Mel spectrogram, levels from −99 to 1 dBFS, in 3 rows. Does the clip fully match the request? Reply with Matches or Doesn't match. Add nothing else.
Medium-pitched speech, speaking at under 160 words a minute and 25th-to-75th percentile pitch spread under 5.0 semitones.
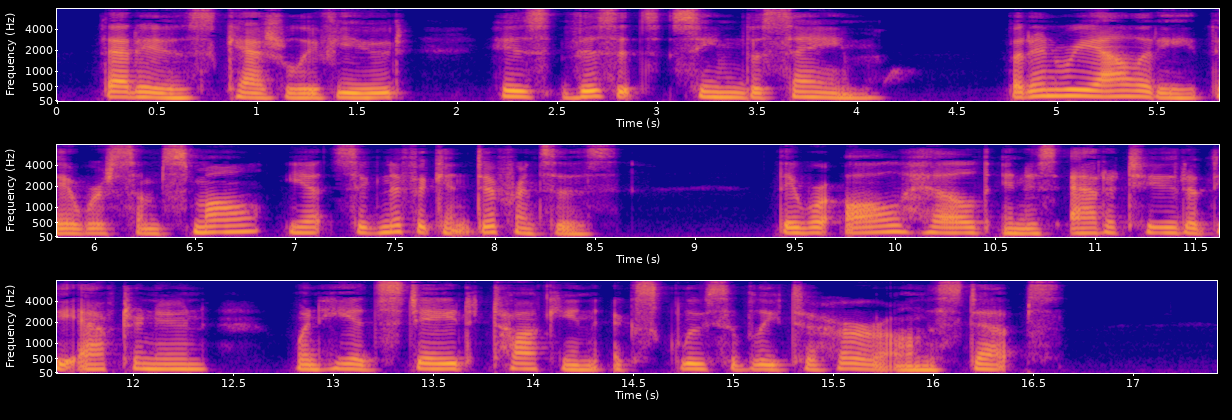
Matches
